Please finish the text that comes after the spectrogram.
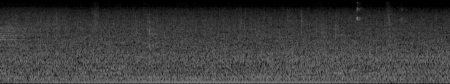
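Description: Green chili paste and salt sizzling with gongura (sorrel leaves) in a pan: a steady, even hiss of frying that runs without pause, with no voices.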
